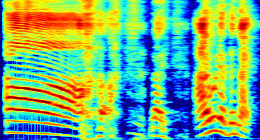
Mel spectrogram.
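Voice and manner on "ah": loud, high drawn-out "aah"; mock cry of disbelief. Imagining her reaction to a marriage proposal, loud mock cry. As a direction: wail a loud what-the-fuck "aah". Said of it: "you don't feel that she's disgusted".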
